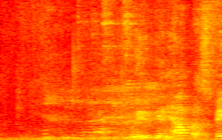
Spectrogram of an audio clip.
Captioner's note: laughter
